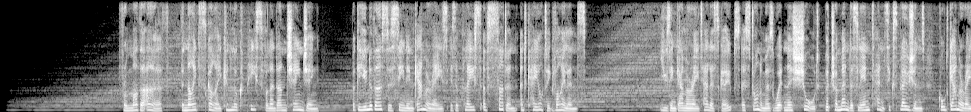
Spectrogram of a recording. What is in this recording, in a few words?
narration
